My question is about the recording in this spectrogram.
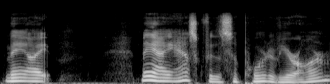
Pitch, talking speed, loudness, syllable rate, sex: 140 Hz, 180 wpm, -15 LUFS, 5.3 syllables/s, male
